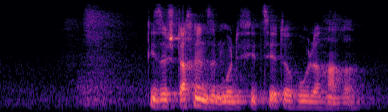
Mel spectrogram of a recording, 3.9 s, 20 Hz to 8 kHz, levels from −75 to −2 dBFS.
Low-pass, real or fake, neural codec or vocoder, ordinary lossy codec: 7.2 kHz; real; none; none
